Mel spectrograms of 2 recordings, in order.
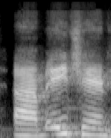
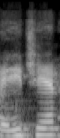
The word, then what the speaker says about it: Achane: Achane here.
